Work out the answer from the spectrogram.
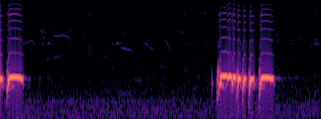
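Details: Local zebra dove singing to lure and excite other zebra doves into answering: one brief clear coo, a long pause, then a loud rolling phrase of rapid pulses ending in a held note.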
